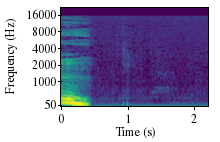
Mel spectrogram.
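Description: A man's short wordless vocal sound through a handheld microphone, falling in pitch, lasting about half a second at the start.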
